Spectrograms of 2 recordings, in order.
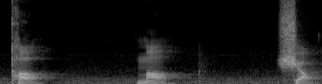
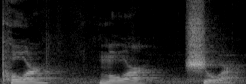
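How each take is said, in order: First: "Po, mo, sho" with open vowel, no R; R-less. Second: Said in the usual way. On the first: Shown as a demonstration. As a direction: drop the R entirely. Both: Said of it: "R-less pronunciations".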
